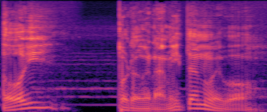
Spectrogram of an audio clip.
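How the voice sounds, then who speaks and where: A man's voice: sits low, wildly swooping pitch, takes it slowly, creaky, music in the background. A man with an Andalusian accent hosting a casual podcast monologue, ranting in a sarcastic, playfully theatrical way about work as a healthcare worker.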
